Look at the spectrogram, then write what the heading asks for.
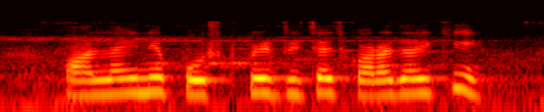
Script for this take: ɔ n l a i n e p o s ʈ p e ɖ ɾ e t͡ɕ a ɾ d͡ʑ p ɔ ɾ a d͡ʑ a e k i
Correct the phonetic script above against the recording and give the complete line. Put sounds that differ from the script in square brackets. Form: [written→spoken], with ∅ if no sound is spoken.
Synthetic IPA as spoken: ɔ n l a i n e p o s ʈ p e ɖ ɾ [e→i] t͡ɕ a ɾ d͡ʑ [p→k] ɔ ɾ a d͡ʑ a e k i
